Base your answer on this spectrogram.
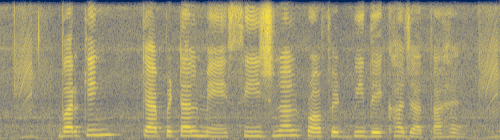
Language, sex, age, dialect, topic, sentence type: Hindi, male, 25-30, Hindustani Malvi Khadi Boli, banking, statement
